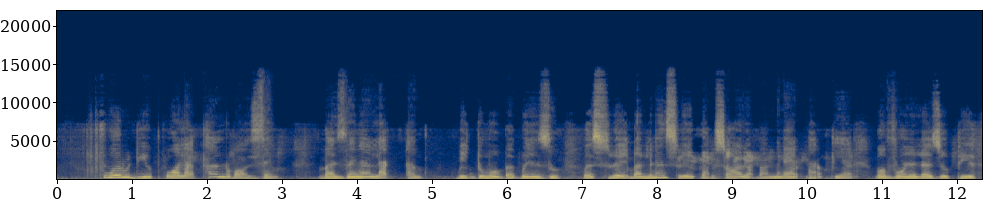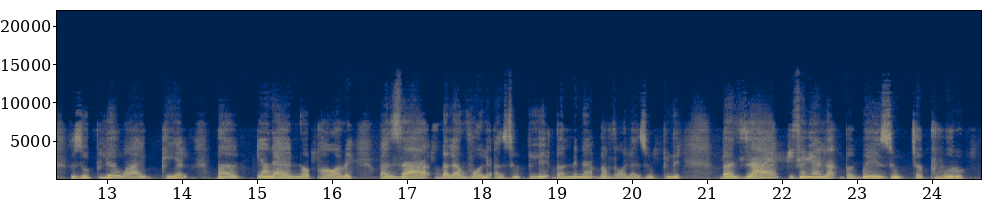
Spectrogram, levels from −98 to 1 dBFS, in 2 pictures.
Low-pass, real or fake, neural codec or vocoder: 14.4 kHz; fake; codec, 44.1 kHz, 2.6 kbps, DAC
